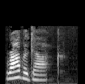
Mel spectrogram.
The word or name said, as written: robodoc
